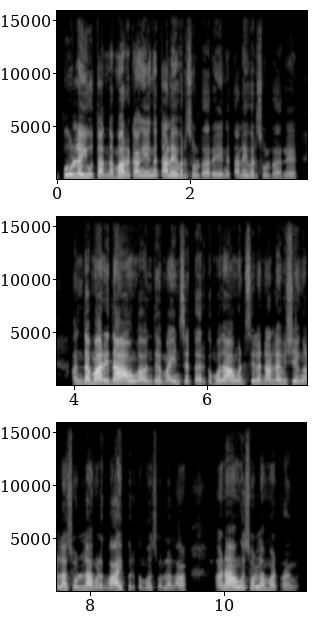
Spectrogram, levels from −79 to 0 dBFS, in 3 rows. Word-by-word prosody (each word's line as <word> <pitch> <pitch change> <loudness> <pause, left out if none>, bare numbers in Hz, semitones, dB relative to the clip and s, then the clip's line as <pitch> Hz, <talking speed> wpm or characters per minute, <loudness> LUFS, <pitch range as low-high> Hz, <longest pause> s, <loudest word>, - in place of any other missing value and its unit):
இப்போ - - -6
உள்ள 290 +1 +4
யூத் 275 -2 -4
அந்த 225 +1 -4
மாறி 245 0 +6
இருக்காங்க, 210 -2 -1
"எங்க 220 +1 -3
தலைவர் 245 +1 0
சொல்றாரு, 190 -1 -7
எங்க 190 -1 -13
தலைவர் 225 +2 -7
சொல்றாரு," 175 -2 -12 0.5
அந்த 245 +8 -1
மாறி 285 0 +9
தான் 290 -1 +9
அவங்க 235 -2 +1
வந்து 230 +3 -7
மைண்ட்செட்டா 220 -1 -5
இருக்கும் 215 +3 -13
போது, 275 +3 +1
அவங்க 245 0 -1
சில 265 0 -2
நல்ல 295 +6 0
விஷயங்கள்லாம் 255 -1 -3
சொல்ல, 245 +2 -7
அவங்களுக்கு 215 -2 -6
வாய்ப்பு 245 0 0
இருக்கும் 210 -1 -16
போது 225 -2 -13
சொல்லலாம். 200 -1 -8 0.5
ஆனா 275 - +3
அவங்க 235 -3 0
சொல்ல 260 +4 -2
மாட்டறாங்க. 175 -5 -10
230 Hz, 180 wpm, -23 LUFS, 205-255 Hz, 0.5 s, மாறி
